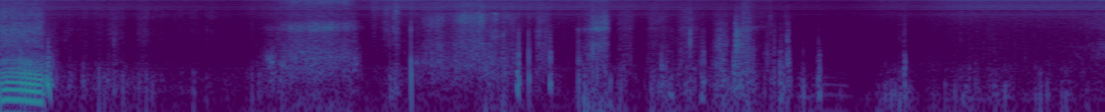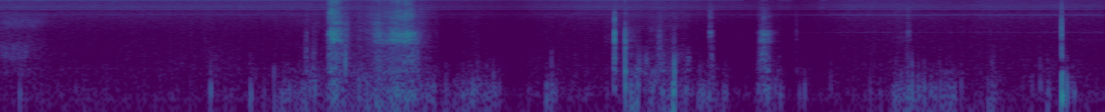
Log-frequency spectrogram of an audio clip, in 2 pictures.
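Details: Chip, a pet pug, snoring while asleep indoors: irregular low rumbling snorts and wheezy breaths with occasional louder puffs, spaced unevenly across the recording.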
